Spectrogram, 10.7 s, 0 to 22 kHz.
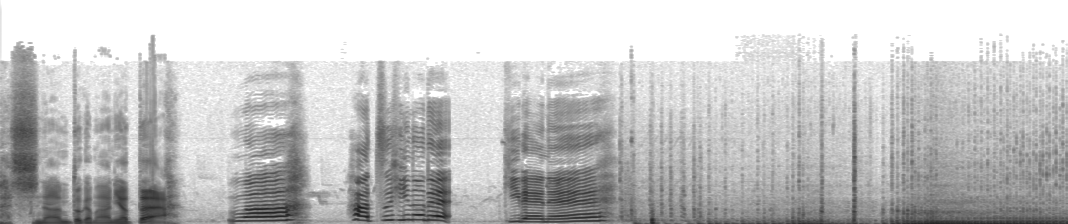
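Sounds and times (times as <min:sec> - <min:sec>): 
speech: 0:00.1 - 0:06.5
motorcycle engine sputtering and revving as a monkey rides away: 0:06.2 - 0:10.6.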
